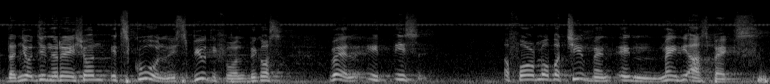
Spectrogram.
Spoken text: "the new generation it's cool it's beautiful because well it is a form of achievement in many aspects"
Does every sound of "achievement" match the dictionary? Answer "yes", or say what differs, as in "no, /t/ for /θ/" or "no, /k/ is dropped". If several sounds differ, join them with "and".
yes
